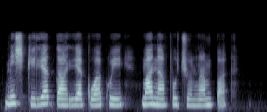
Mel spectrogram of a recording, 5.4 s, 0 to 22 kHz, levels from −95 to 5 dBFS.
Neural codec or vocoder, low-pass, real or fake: codec, 16 kHz, 1 kbps, FunCodec, trained on Chinese and English, 50 frames a second; 7.2 kHz; fake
